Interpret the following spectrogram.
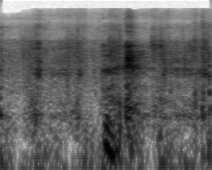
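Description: A runner's footsteps and breathing while running on a snowy trail, with a short vocal sound about a second in.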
